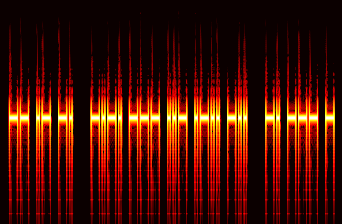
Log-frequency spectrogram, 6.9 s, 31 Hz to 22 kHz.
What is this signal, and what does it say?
Morse code, heard as a keyed tone, about 22 wpm, 700 Hz. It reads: MAN COULD NOT
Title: Sentences from Top 1600 Words 22wpm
